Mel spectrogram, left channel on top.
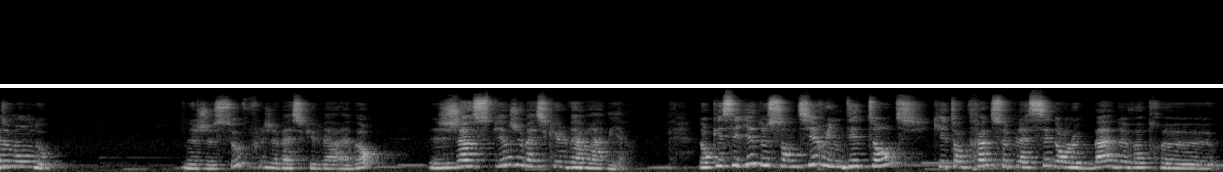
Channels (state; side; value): silent; left; 60 dB below the other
